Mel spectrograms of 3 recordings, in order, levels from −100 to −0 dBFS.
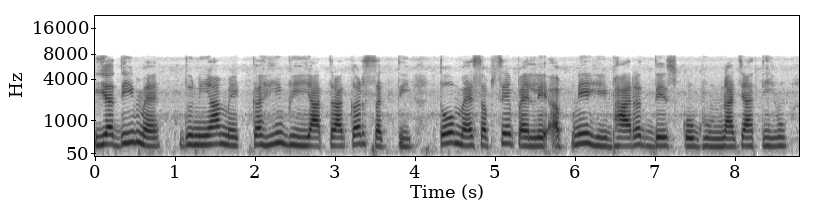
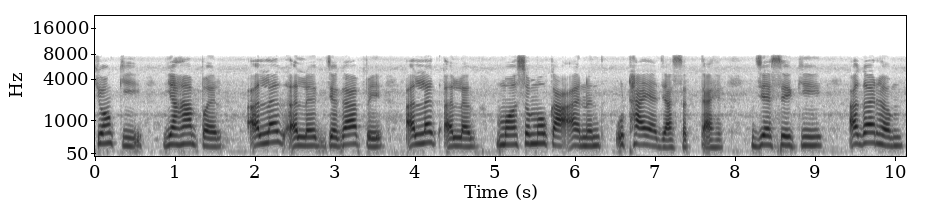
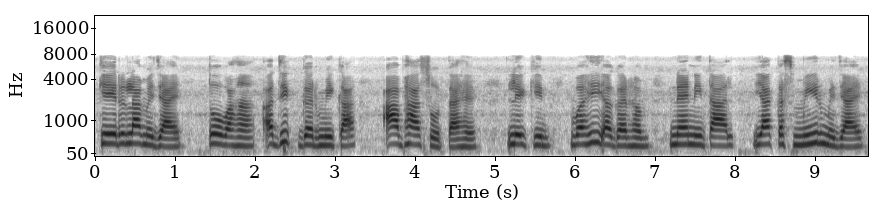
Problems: constant background noise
